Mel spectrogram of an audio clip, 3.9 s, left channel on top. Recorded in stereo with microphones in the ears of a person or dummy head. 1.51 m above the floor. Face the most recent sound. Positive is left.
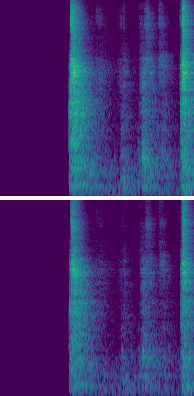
turn(degrees=20)  # may be behind; listen again after turning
